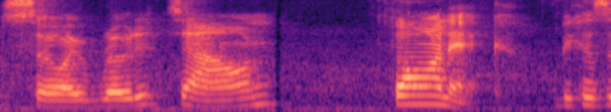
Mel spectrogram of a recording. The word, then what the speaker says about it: chthonic: pronounce this word, so I wrote it down, chthonic, because it's spelled C-H-T-H-O-N-I-C, chthonic spirit.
